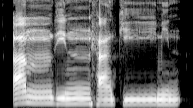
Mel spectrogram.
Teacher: baca jelas kasrah tanwinnya rin tidak usah dengung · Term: izhar halqi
